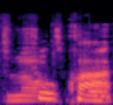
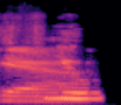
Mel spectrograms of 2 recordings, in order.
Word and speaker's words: Fuqua: It's fewa fua. Exactly. There's a I think someone explained how to pronounce it to me and he said it's not one qua, it's not two qua.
